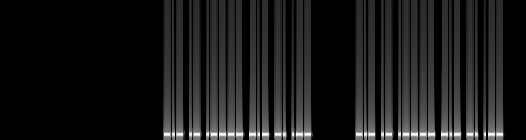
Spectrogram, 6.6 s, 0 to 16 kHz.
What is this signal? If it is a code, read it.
Morse code, heard as a keyed tone, about 46 wpm, 700 Hz. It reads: KA1KNW KA1KNW
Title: USA Call Signs - 6 Characters - Repeated 2x - 45wpm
